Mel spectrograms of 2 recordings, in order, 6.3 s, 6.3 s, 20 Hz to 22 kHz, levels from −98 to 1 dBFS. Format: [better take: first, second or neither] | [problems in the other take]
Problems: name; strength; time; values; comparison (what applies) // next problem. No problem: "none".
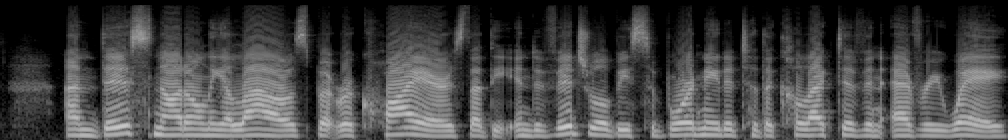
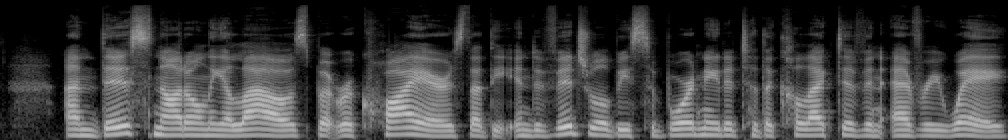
second | distortion; slight; 5% of the sound clipped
